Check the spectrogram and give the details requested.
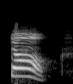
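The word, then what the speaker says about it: talk: Silk silk, elk एल्क, टॉक टॉक, वॉक वॉक, योक योक। ठीक है, यहाँ पे देखो एल जो है वो साइलेंट है। ठीक है, टॉक वॉक योक, ये साइलेंट है।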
